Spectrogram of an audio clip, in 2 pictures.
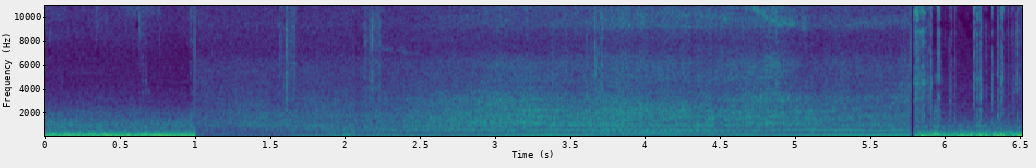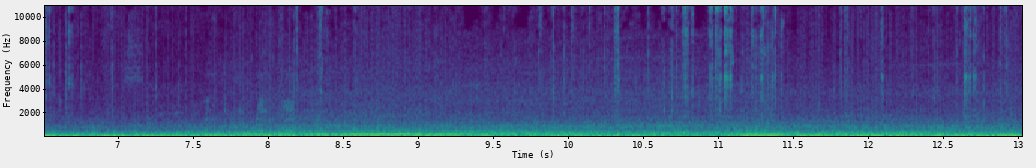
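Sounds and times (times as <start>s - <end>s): car engine heard from inside: 0.0s - 1.1s
sports car engine approaching: 0.0s - 13.0s.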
